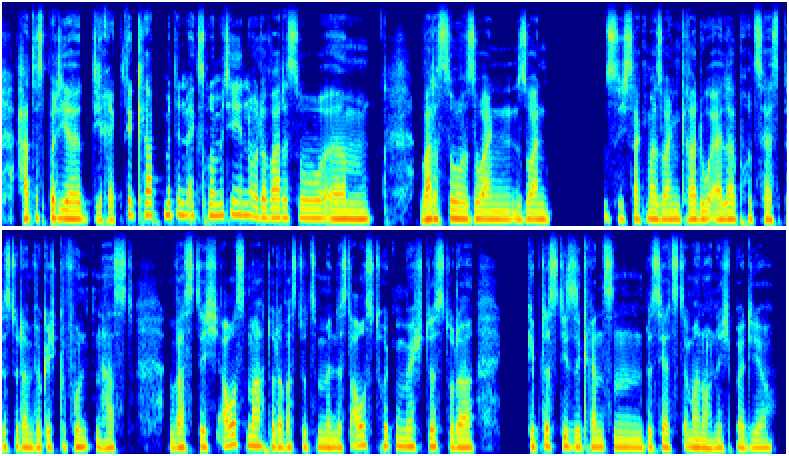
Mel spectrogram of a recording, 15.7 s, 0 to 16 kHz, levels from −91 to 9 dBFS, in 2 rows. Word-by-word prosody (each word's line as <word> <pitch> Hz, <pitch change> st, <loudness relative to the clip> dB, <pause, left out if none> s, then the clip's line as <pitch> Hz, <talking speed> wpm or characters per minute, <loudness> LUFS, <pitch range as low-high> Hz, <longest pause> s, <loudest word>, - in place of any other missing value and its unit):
Hat 135 Hz, 0 st, 0 dB
es 155 Hz, -, -3 dB
bei 150 Hz, -, +4 dB
dir 135 Hz, -2 st, +5 dB
direkt 115 Hz, -1 st, -7 dB
geklappt 195 Hz, 0 st, 0 dB
mit 200 Hz, -1 st, 0 dB
dem 195 Hz, -2 st, +1 dB
Experimentieren 190 Hz, +1 st, 0 dB
oder 160 Hz, -4 st, +1 dB
war 155 Hz, 0 st, +4 dB
das 150 Hz, -2 st, -2 dB
so, 145 Hz, -1 st, +1 dB
ähm 135 Hz, 0 st, +4 dB, 0.5 s
war 125 Hz, +2 st, +6 dB
das 130 Hz, -2 st, +1 dB
so 135 Hz, -2 st, +5 dB
so 130 Hz, +2 st, +2 dB
ein 125 Hz, -1 st, +1 dB
so 135 Hz, +2 st, 0 dB
ein, 125 Hz, -2 st, +1 dB, 0.5 s
s 140 Hz, -4 st, -2 dB
ich 125 Hz, -4 st, -3 dB
sag 130 Hz, 0 st, -3 dB
mal, 130 Hz, -1 st, +3 dB
so 125 Hz, -, +1 dB
ein 125 Hz, 0 st, +2 dB
gradueller 125 Hz, 0 st, +2 dB
Prozess, 120 Hz, -2 st, -3 dB
bis 125 Hz, -2 st, -4 dB
du -, -, -3 dB
dann 120 Hz, -2 st, 0 dB
wirklich 120 Hz, 0 st, -3 dB
gefunden 130 Hz, -1 st, -2 dB
hast, 120 Hz, 0 st, -3 dB, 0.3 s
was 125 Hz, +1 st, 0 dB
dich 125 Hz, -2 st, -2 dB
ausmacht 150 Hz, -2 st, +1 dB
oder 125 Hz, -2 st, +1 dB
was 125 Hz, -1 st, -2 dB
du 125 Hz, -, -5 dB
zumindest 120 Hz, -1 st, -1 dB
ausdrücken 150 Hz, -2 st, -1 dB
möchtest? 140 Hz, -1 st, 0 dB
Oder 125 Hz, 0 st, +2 dB, 0.5 s
gibt 135 Hz, +2 st, -2 dB
es 145 Hz, -, +1 dB
diese 130 Hz, -3 st, 0 dB
Grenzen 125 Hz, -1 st, -1 dB
bis 120 Hz, 0 st, -3 dB
jetzt 120 Hz, -2 st, -1 dB
immer 125 Hz, -2 st, +2 dB
noch 115 Hz, -2 st, +2 dB
nicht 115 Hz, +1 st, -4 dB
bei 120 Hz, -, -1 dB
dir? 120 Hz, 0 st, -3 dB
130 Hz, 215 wpm, -23 LUFS, 125-140 Hz, 0.5 s, war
